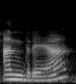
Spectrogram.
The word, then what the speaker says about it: Andrea: I would agree um I like my name to be pronounced the way it's meant to be pronounced like in Spanish Andrea um and so often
